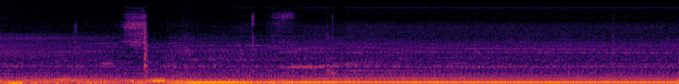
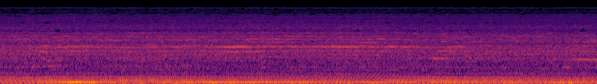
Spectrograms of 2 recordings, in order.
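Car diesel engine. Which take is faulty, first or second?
second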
